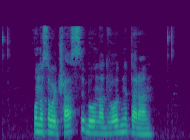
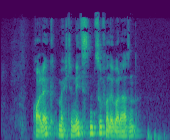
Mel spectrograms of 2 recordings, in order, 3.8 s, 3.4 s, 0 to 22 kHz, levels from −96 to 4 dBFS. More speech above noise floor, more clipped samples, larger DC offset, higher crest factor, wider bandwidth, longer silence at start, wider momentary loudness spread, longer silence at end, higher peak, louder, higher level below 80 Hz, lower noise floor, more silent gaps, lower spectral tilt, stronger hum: first, 47 dB vs 36 dB; neither; neither; about the same, 16 dB vs 18 dB; second, 11.5 kHz vs 16 kHz; about the same, 0.7 s vs 0.65 s; about the same, 6 LU vs 6 LU; first, 0.75 s vs 0.3 s; second, -18 dBFS vs -2 dBFS; second, -34 LUFS vs -19 LUFS; second, -76 dBFS vs -50 dBFS; first, -81 dBFS vs -54 dBFS; neither; about the same, -4.5 dB/octave vs -5.5 dB/octave; neither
